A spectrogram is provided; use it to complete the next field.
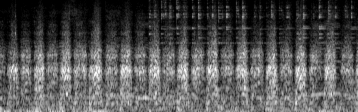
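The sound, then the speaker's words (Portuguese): A handsaw rasps back and forth through the horn of a bull named Temar in quick, steady strokes, about two per second, loud throughout with no one speaking. “Então vamos passar o serrote no chifre de Temar.”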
